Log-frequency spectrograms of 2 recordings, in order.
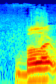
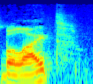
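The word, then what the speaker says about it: Bulleit: I did mine with the Bullet Rye, which is spelled like it should be pronounced Bullite, but it doesn't appear to be pronounced that way.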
